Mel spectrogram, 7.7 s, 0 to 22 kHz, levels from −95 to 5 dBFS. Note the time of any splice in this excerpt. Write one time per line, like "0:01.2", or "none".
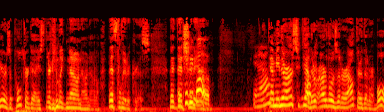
0:01.6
